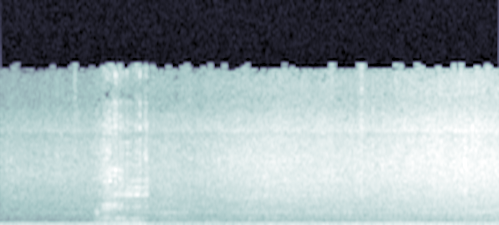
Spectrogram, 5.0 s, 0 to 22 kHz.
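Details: Vintage Crompton Parkinson electric motor on test after cleaning: steady low even hum throughout. Runs, but draws about 12 A instead of rated 2.15 A; owner suspects partially shorted run winding.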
